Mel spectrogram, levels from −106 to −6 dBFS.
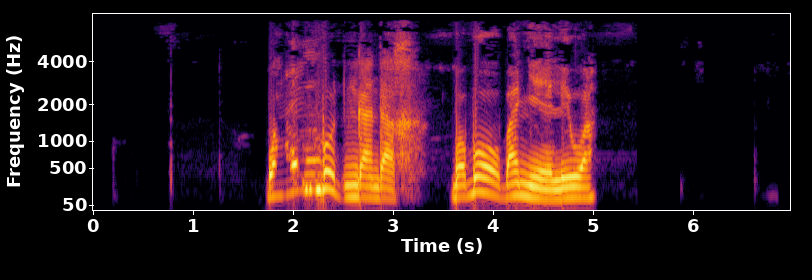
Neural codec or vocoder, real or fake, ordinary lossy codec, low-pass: none; real; MP3, 48 kbps; 7.2 kHz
